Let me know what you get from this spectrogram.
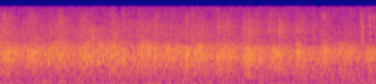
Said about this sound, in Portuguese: Senhoras e senhores, ao violão, pedimos uma calorosa salva de palmas ao grande maestro, multiinstrumentista, querido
